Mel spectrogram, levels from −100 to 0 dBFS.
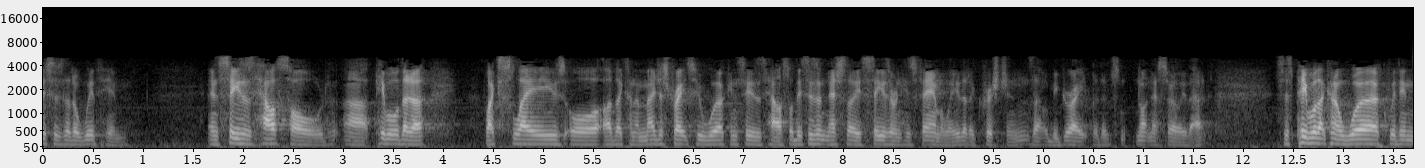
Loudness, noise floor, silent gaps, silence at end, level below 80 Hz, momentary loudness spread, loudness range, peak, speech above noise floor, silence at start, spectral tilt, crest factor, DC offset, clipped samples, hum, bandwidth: -36 LUFS; -69 dBFS; none; 0 s; -70 dBFS; 17 LU; 8 LU; -12 dBFS; 32 dB; 0 s; -2 dB/octave; 26 dB; under 0.1%; under 0.1%; none; 5.4 kHz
